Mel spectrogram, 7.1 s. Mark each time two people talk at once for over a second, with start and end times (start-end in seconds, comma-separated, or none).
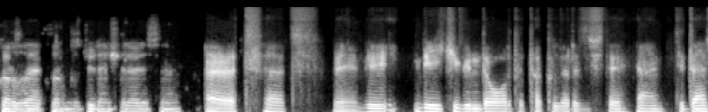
none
